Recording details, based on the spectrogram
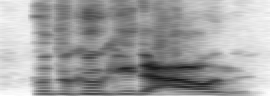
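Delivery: put-on barked Austrian accent. Showing the voice you do every time for a kid with a Mr. Freeze toy, Arnold voice. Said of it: "I do the Arnold thing every time".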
